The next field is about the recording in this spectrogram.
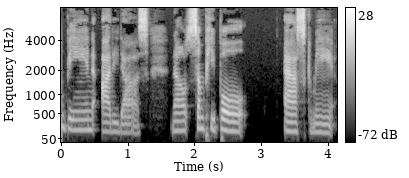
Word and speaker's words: Adidas: And also, the reason why I say Adidas is because that's how it's pronounced in the UK.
